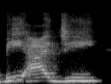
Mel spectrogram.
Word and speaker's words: Big Marh: Everybody tries to spell it how they sound it, but I put the H at the end because the way my dad says it, he says Big Marh, Marh.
